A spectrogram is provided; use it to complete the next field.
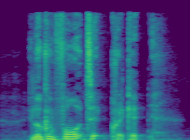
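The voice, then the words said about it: Odd put-on accent. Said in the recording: “Don't know what that accent is either.”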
